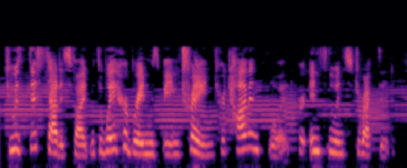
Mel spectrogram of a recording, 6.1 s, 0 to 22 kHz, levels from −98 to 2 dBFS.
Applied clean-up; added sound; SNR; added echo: classical method Wiener filter.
